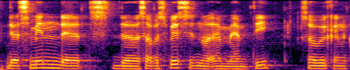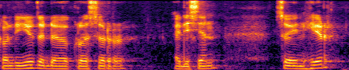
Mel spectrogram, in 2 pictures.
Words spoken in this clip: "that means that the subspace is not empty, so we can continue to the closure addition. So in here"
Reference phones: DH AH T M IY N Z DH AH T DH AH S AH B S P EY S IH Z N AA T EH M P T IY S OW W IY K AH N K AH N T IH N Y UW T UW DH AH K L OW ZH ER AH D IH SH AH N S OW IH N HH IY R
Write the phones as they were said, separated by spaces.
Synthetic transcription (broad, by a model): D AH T M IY N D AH T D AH S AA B S P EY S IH S N AA T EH M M T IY S OW W IY K AH N K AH N T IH N Y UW T UW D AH K L OW S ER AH D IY S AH N S OW IH N HH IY R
